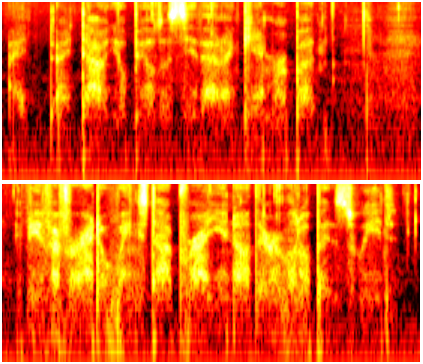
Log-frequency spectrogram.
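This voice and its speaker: The voice is a steady whisper from start to finish, in the style of an ASMR food vlog. The host chats casually and takes their time, speaking close to the microphone. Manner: whispering throughout, unhurried, casual and chatty. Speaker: mukbang video host.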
